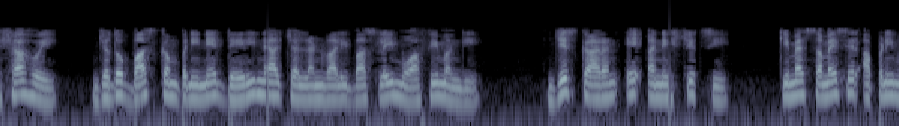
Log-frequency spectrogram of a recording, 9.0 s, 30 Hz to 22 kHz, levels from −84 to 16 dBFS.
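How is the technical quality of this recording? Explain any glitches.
The recording is heavily degraded, with three kinds of fault.

Throughout, the speech sounds dull and watery. Nothing is present above 4.5 kHz, and the upper bands swirl and chirp on sibilants. This is likely MP3 compression at a very low bitrate, somewhere near 19 kbps. Starved of bits, the encoder discards the treble above a fixed cut-off and drops weak spectral lines that then flicker in and out from frame to frame, producing the swirling texture.

Pre-echo occurs at 1.60 s, 6.46–6.48 s and 8.62–8.64 s. Each time, a brief hiss leads a sharp onset by about 16 ms, 24 ms and 22 ms respectively. The transform codec spreads quantisation noise across an entire block, so when a strong attack falls late in that block, noise sized for the loud part leaks into the quiet moment before it. The attack also sounds softened.

A gap between chunks appears at 2.66–2.68 s and again at 6.68–6.70 s. 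Each is a hard-edged hole of about 21 ms, and the two are exactly 4.0 s apart. The audio was delivered in 4-second chunks with silence inserted at each join, probably from codec padding or late chunk starts. Nothing is removed, but the flow breaks abruptly at the seams.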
